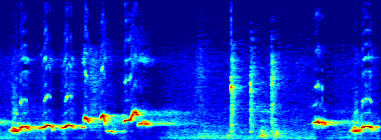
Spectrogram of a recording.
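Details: Song of a white-rumped shama used to get young birds singing: a rapid run of clear whistled notes stepping up and down, a short gap with clicks, then the whistling resumes.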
